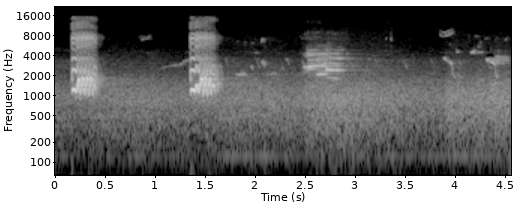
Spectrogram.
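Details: Red-bellied woodpecker giving two loud, harsh, rolling calls a little over a second apart, each short and buzzy, with faint chirps of other birds afterwards.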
